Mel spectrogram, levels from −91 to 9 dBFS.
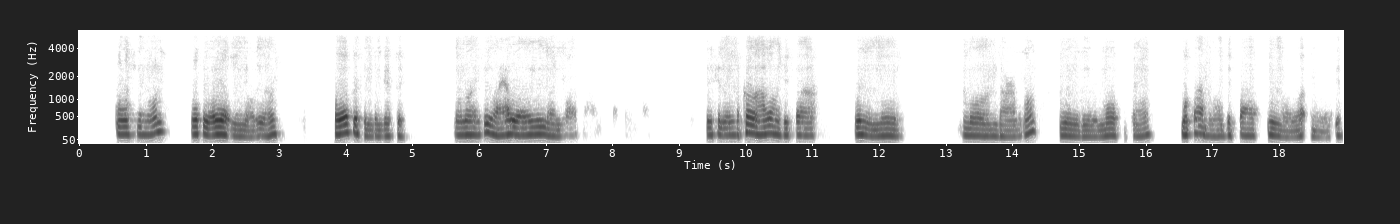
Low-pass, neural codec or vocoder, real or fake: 5.4 kHz; codec, 16 kHz, 1.1 kbps, Voila-Tokenizer; fake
